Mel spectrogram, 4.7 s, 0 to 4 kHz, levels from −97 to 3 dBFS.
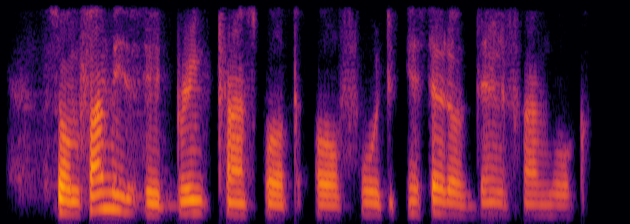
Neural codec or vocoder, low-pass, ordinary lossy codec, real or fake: codec, 16 kHz, 1.1 kbps, Voila-Tokenizer; 3.6 kHz; none; fake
